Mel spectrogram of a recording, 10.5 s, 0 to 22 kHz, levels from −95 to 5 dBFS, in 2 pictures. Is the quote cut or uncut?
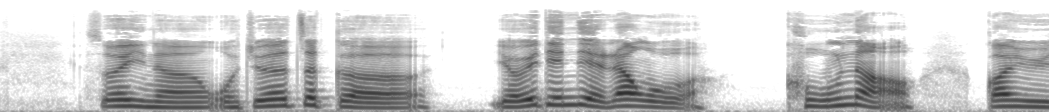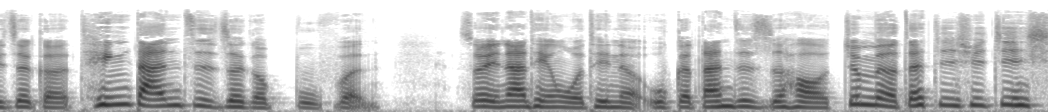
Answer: uncut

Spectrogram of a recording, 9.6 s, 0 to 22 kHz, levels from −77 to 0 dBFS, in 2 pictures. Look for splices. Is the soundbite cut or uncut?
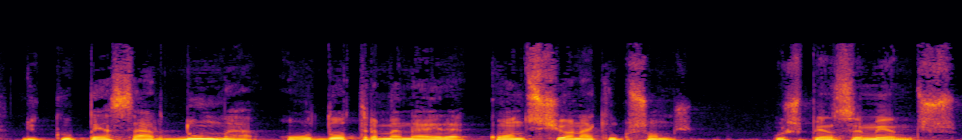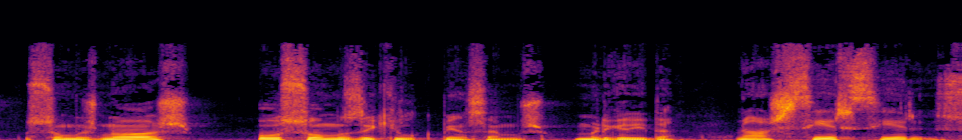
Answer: uncut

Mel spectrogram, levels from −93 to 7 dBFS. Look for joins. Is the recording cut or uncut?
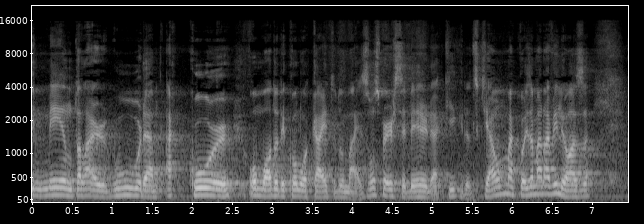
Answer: uncut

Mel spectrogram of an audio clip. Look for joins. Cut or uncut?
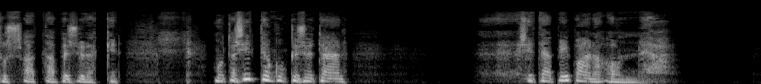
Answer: uncut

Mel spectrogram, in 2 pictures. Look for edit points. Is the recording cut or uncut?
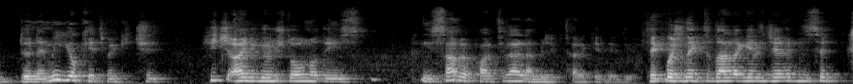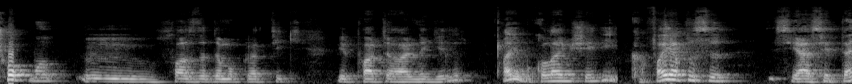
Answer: cut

